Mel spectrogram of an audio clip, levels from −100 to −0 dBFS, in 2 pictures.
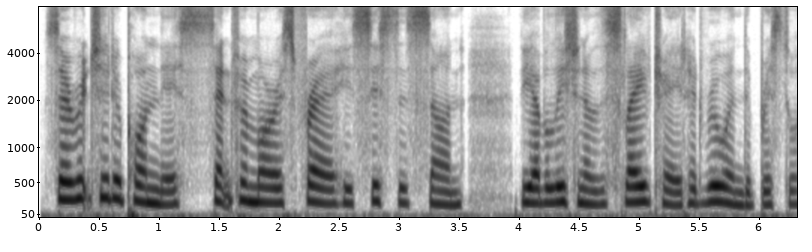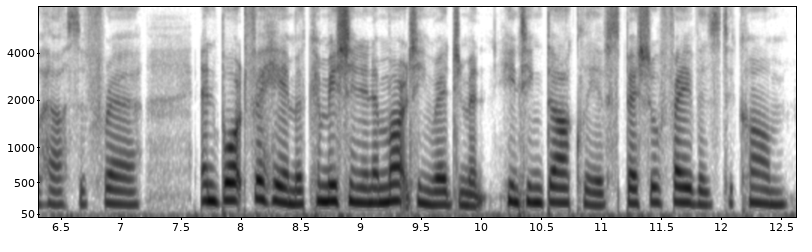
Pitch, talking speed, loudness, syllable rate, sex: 210 Hz, 185 wpm, -17 LUFS, 5.7 syllables/s, female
